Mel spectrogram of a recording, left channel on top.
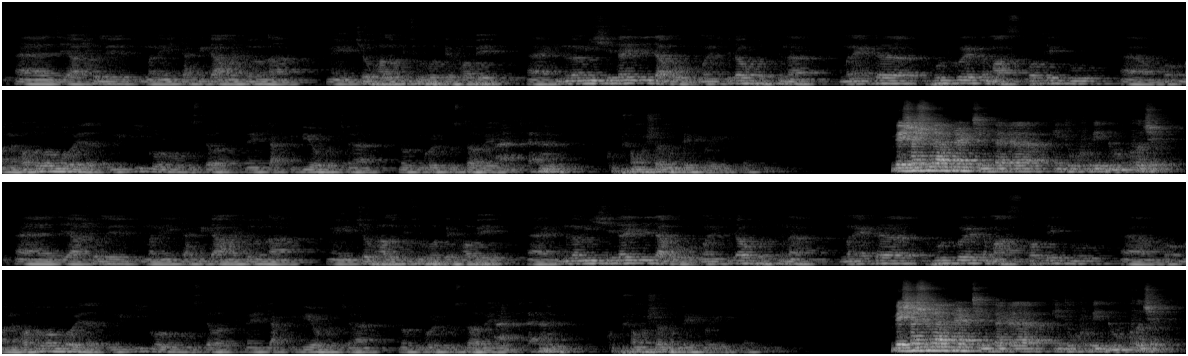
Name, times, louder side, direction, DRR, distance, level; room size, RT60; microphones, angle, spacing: voice 1, 0.1-2.9 3.2-4.9 5.2-8.0 8.4-10.9 11.2-15.5 15.8-16.8 17.1-17.5 17.9-19.3, equal, 40° left, -5 dB, 1.1 m, -37 dB
voice 2, 20.7-23.3, right 1 dB, 25° right, -8 dB, 1.5 m, -29 dB
4.1 x 3.8 x 2.7 m, 1.0 s
head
